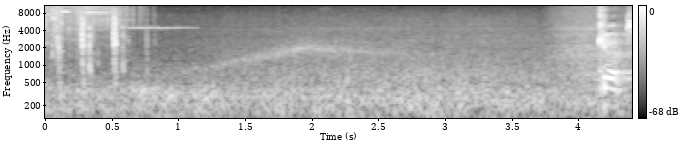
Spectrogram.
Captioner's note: intense music; wind blowing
